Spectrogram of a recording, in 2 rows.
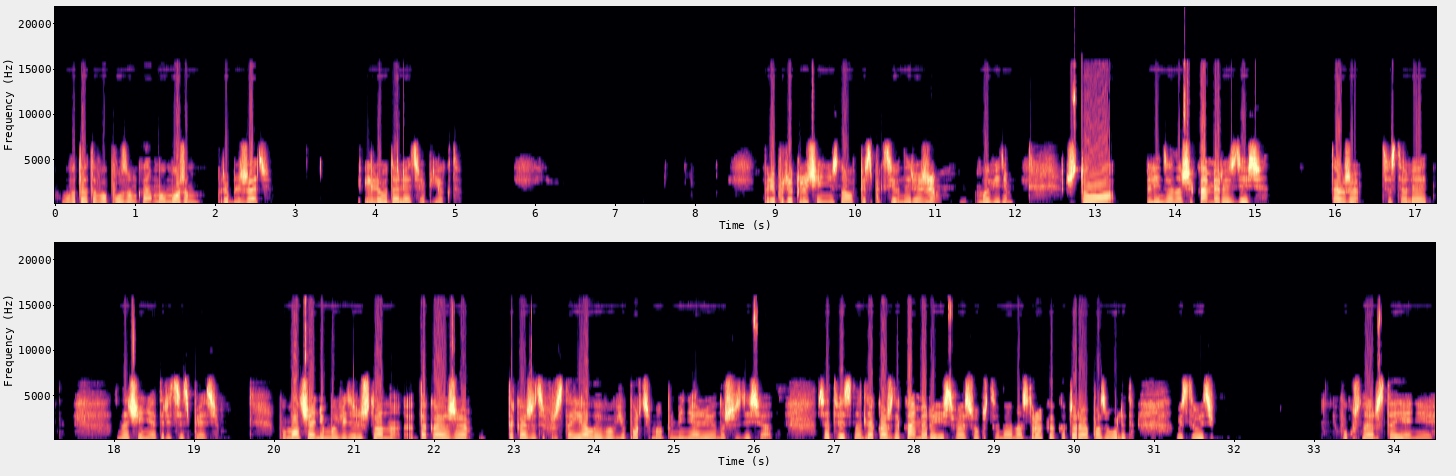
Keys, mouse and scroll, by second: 9.4 click, 18.8-20.1 scroll up 1, 20.1-22.2 middle drag, 32.3-34.5 drag.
